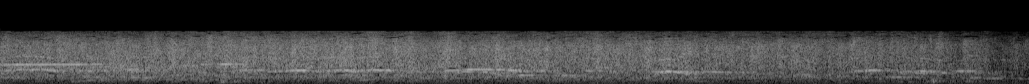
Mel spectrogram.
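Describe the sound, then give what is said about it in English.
A church audience claps their hands to the Lord steadily for about ten seconds, a dense, continuous wash of many hands, with a few voices calling out beneath it before the applause starts to fade at the end. “Somebody clap your hands to the Lord here today.”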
